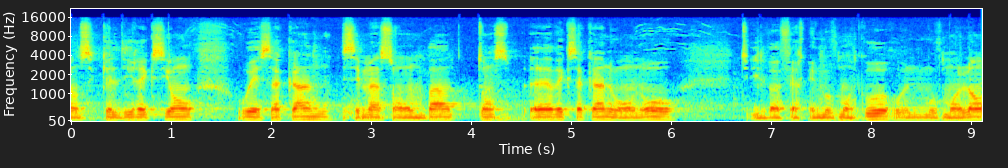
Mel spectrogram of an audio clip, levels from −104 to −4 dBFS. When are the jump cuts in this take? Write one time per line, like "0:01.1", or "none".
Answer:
0:02.7
0:06.8
0:07.4
0:07.8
